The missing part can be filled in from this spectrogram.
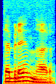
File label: fire, swedish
